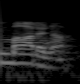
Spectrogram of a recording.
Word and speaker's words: Modena: I've heard it pronounced Modena and Modena in all different ways, but I'm going to stay with Modena because I believe that's the proper pronunciation of that word.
